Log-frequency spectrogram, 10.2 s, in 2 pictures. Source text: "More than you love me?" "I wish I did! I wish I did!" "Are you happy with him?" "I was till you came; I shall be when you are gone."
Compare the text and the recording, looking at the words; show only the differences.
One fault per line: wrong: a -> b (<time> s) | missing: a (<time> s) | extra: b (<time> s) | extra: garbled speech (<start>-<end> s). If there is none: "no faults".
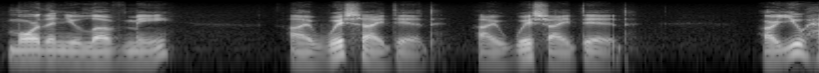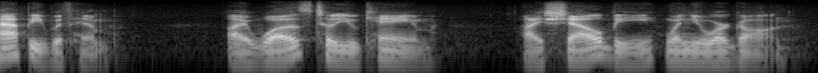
no faults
